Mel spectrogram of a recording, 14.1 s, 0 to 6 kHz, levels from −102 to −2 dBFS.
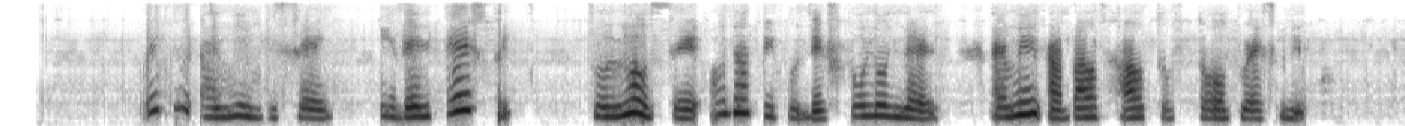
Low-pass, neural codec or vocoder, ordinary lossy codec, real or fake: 5.4 kHz; codec, 16 kHz in and 24 kHz out, 0.6 kbps, FireRedTTS-2 codec; none; fake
